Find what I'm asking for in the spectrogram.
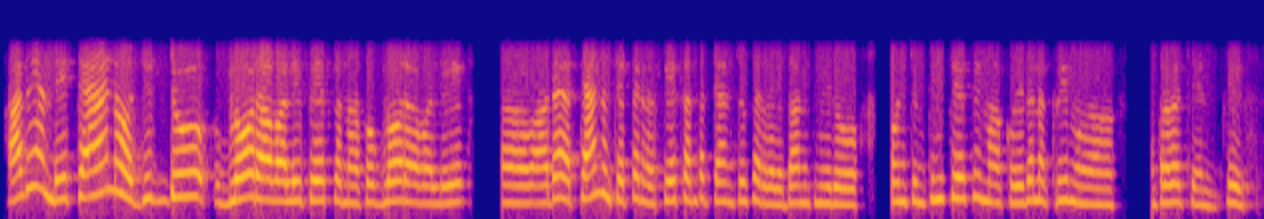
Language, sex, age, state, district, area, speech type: Telugu, female, 30-45, Andhra Pradesh, Chittoor, rural, conversation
